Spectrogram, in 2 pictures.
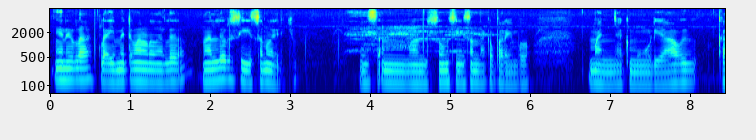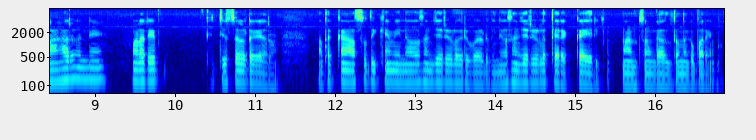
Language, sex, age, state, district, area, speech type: Malayalam, male, 45-60, Kerala, Palakkad, urban, spontaneous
